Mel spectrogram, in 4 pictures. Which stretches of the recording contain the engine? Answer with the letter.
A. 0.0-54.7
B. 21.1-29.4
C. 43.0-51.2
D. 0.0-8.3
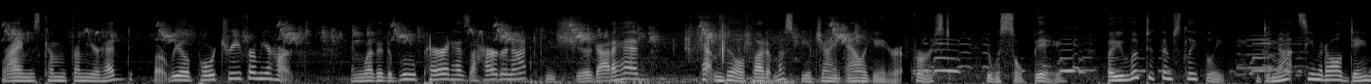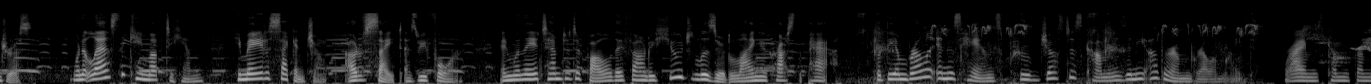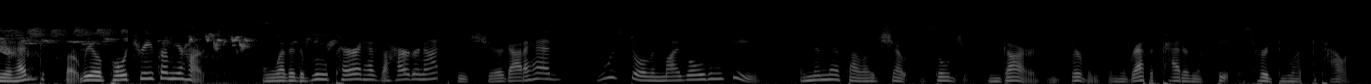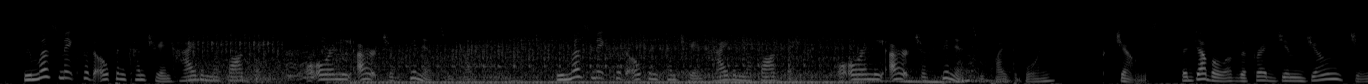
C.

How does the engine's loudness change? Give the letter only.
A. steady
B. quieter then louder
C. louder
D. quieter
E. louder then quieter
A.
